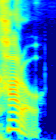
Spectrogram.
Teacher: But if you take that exact same letter and place it between two vowels, like in the word caro, which means expensive, the tongue taps the hard palate. This creates a rapid flap that English speakers often hear as a soft D sound.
